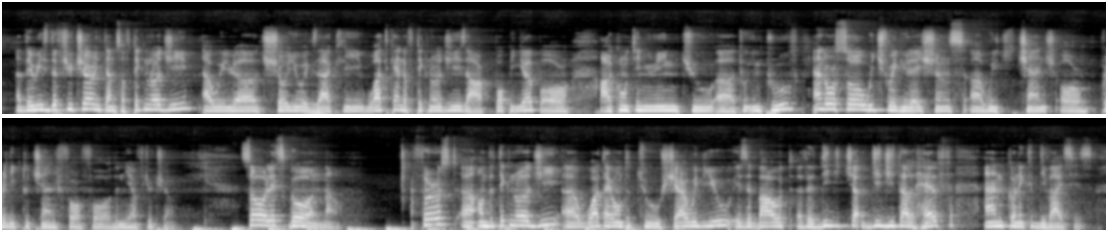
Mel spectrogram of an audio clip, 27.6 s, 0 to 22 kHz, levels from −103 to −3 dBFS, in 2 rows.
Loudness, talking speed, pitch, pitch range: -19 LUFS, 155 wpm, 135 Hz, 120-155 Hz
